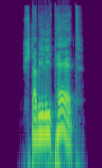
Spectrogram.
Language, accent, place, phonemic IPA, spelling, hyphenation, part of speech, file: German, Germany, Berlin, /ʃtabiliˈtɛːt/, Stabilität, Sta‧bi‧li‧tät, noun, De-Stabilität.ogg
- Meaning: stability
